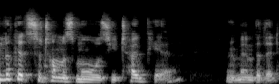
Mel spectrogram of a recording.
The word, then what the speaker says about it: utopia: The word utopia, if you spell it u would mean no place. And if you spelled it eu, it means good place. It would sound the same either way.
